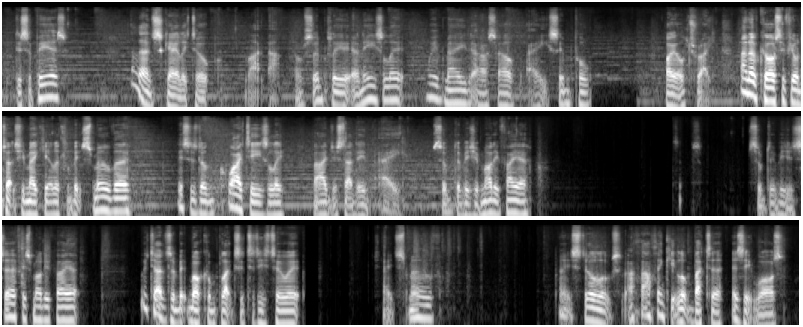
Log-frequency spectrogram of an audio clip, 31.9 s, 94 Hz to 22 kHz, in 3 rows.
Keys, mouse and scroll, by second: 0.9 click, 1.8 s, 3.0 click, 3.6-6.4 scroll, 8.3-8.9 scroll, 8.9-9.4 scroll, 9.8-10.4 scroll, 10.4 click, 11.4 click, 14.6 click, 16.0 click, 17.5 click, 20.5 click, 25.3 middle click, 25.8 right click, 26.4 click, 30.9 middle click.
